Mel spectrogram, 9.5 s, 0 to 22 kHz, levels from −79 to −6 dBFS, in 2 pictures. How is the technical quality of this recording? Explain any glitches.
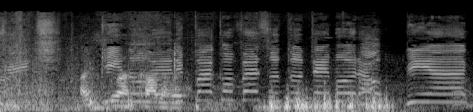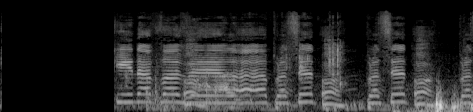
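There is one clear glitch: a rebuffering stall from 4.74 to 5.87 s. Playback ran out of buffered audio and halted, leaving about 1.13 s of silence before the sound picks up exactly where it stopped. Nothing is skipped; the gap only adds time.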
